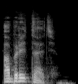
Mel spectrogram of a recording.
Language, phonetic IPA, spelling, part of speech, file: Russian, [ɐbrʲɪˈtatʲ], обретать, verb, Ru-обретать.ogg
- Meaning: to gain, to acquire, to be blessed with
